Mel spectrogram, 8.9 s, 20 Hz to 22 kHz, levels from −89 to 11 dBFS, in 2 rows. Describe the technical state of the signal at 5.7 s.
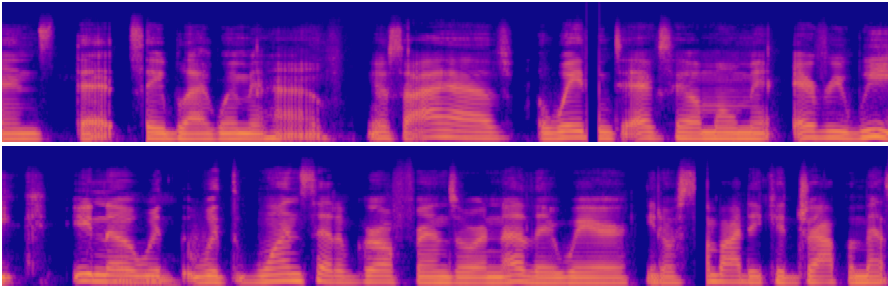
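At 5.7 s the speech signal is intact, with no fault present at that moment.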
